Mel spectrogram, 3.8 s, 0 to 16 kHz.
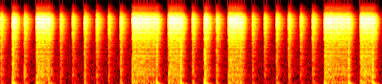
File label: drum loop noclap hat 125, Classic Chicago House; Sample Magic; Drum Loops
